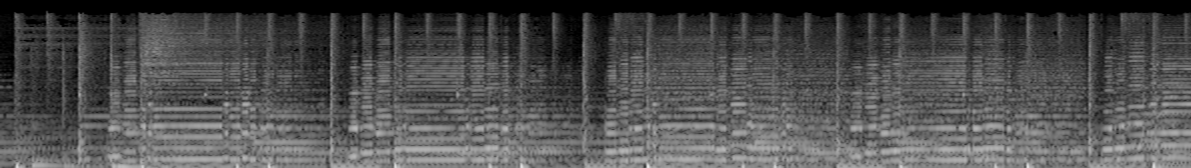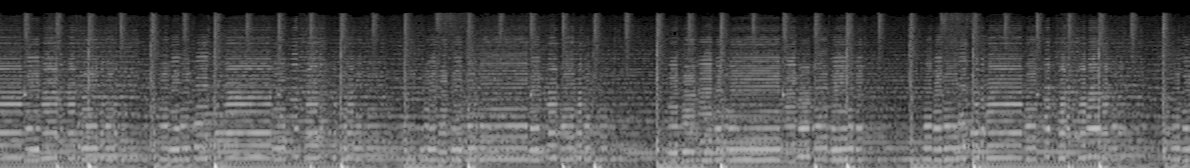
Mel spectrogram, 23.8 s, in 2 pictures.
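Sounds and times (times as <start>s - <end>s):
accordion: 0.0s - 23.8s.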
